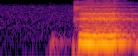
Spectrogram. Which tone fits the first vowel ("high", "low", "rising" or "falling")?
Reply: high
